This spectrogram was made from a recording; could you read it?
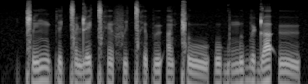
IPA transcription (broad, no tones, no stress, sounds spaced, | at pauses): ǁ ĩ ŋ ɵ p ɾ i ǀ ẽ ɖ e ǀʰ ẽ f i ǀʰ e p ʉ ʔ ã ǁ u | u ɡ u m ɨ b e ɖ a ʔ ʉ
